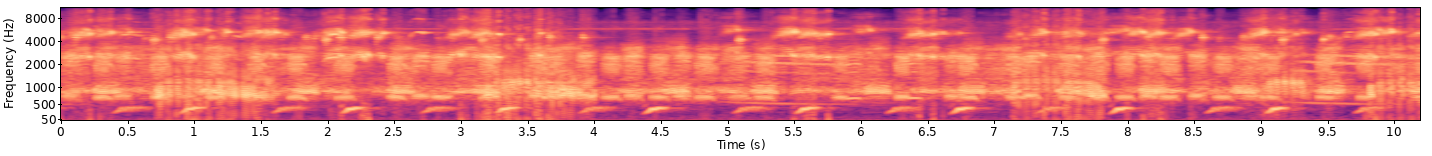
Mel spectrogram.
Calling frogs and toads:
lesser tree frog (Dendropsophus minutus), Chaco tree frog (Boana raniceps), pepper frog (Leptodactylus labyrinthicus), Scinax fuscovarius, waxy monkey tree frog (Phyllomedusa sauvagii), menwig frog (Physalaemus albonotatus)

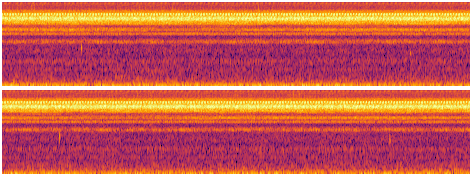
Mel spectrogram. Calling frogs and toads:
none

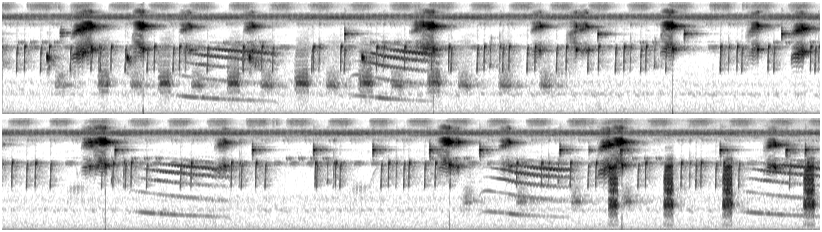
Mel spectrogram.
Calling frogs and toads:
dwarf tree frog (Dendropsophus nanus), pointedbelly frog (Leptodactylus podicipinus), Pithecopus azureus, Scinax fuscovarius, lesser tree frog (Dendropsophus minutus), menwig frog (Physalaemus albonotatus)

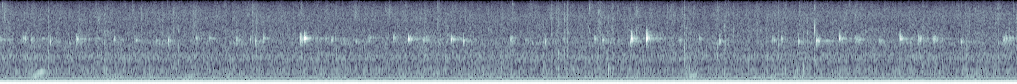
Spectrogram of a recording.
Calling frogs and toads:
Cochran's lime tree frog (Sphaenorhynchus surdus), Leptodactylus latrans

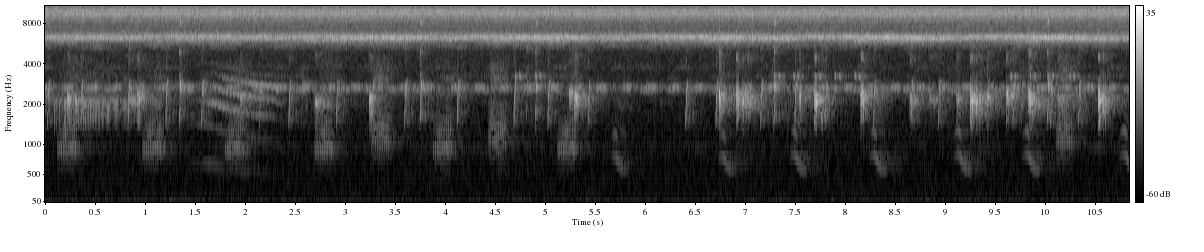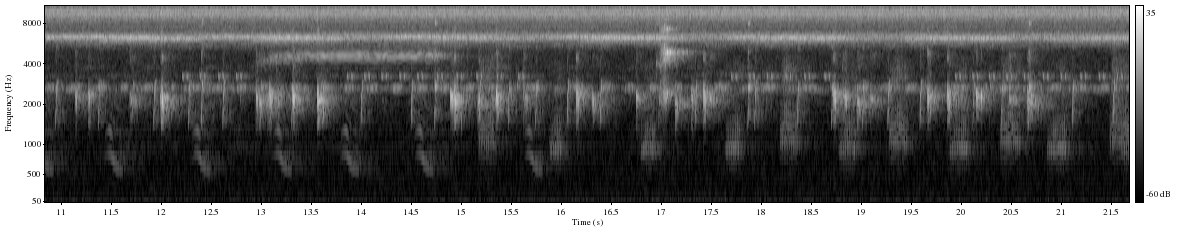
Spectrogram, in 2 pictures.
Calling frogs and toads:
Scinax fuscovarius, pointedbelly frog (Leptodactylus podicipinus), Pithecopus azureus, menwig frog (Physalaemus albonotatus), Physalaemus cuvieri, Elachistocleis matogrosso, lesser tree frog (Dendropsophus minutus)

